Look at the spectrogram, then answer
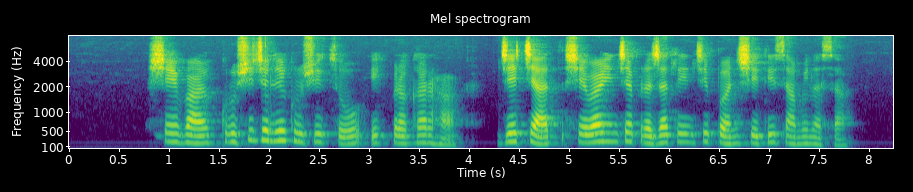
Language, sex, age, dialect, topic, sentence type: Marathi, female, 18-24, Southern Konkan, agriculture, statement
